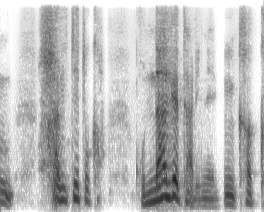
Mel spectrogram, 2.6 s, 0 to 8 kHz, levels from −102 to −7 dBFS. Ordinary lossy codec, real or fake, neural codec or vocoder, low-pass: none; fake; codec, 16 kHz, 1 kbps, X-Codec, HuBERT features, trained on balanced general audio; 7.2 kHz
